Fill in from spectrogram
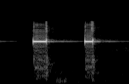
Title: Rele con zumbador EEE FPB2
